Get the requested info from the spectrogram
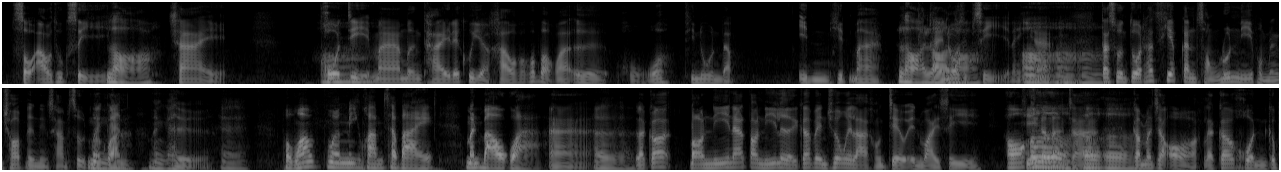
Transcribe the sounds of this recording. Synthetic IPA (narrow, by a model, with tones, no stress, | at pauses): soː˧ʔa˦˥wt̪ʰu˦˥k̚siː˩˦lɔː˩˦t͡ɕʰa˥˩j | kʰoː˧t͡ɕi˨˩maː˧mɯ˧əŋt̪ʰa˧jda˥˩jkʰu˧jkaː˨˩kʰa˦˥wkʰa˦˥wkɔː˥˩bɔː˨˩k̚waː˥˩ʔɤː˧o˧˨hoː˩˦t̪ʰiː˥˩nuː˥˩nbɛː˨˩p̚ | ʔi˧nhʰi˦˥t̪̚maː˥˩k̚lɔː˩˦la˧˦˩no˥˩si˩˨˦psḭː˨˩˨la˧ja˧˦˥ʔt̪ɛː˨˩su˨˩nt̪u˧ɐt̪ʰaː˥˩t̪ʰi˥˩əp̚ka˧nsɔː˩˦ŋɾu˥˩nːiː˦˥pʰo˩˦mja˧ŋt͡ɕʰɔː˥˩p̚nɯ˨˩ŋnɯ˨˩ŋsaː˩˦msuː˨˦tmɯː˨˥˦kkwa˧˨n˩mɯ˩˦nka˧ɤː˧ʔɤː˧ | pʰo˩˦mwaː˥˩ma˧nmiː˧kʰwaː˧msa˧baː˧j | ma˧nba˧wkwa̰ː˨˩ʔaː˨˧˩ʔɤː˧lɛ˦˥wkɔː˥˩t̪ɔː˧nːiː˦˥na˦˥t̪ɔː˧nːiː˦˥lɤː˧jkɔː˥˩pe˧nt͡ɕʰu˥˩əŋweː˧laː˧kʰɔː˩˦ŋt͡ɕeː˧wʔe˧nwaː˧jsiː˨˧ | ʔɔː˧iː˥˩kːa˧mla˧t͡ɕa˨˩ʔːʔɤː˧ka˧mla˧ŋt͡ɕa̰˨˩ʔɔː˨˩k̚lɛː˦˥wkɔː˥˩kʰo˧nkɔː˥˩p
